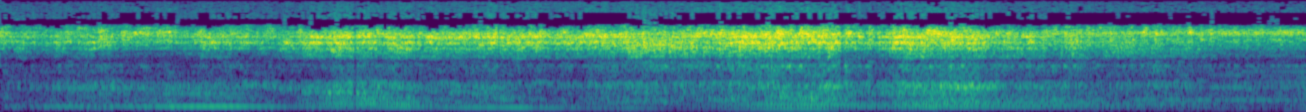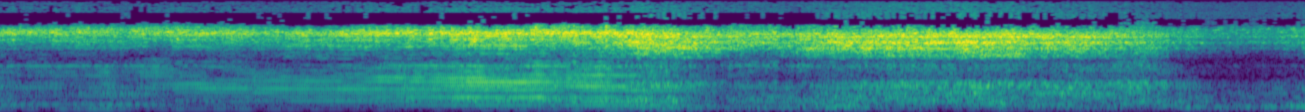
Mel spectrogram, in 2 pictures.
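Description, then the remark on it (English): Planes of a new air squadron launching one by one from an aircraft carrier's flight deck: a loud, steady engine roar with two surges where the pitch climbs as engines rev up, over a constant hiss of wind and exhaust. “One by one, we got our planes in the air.”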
